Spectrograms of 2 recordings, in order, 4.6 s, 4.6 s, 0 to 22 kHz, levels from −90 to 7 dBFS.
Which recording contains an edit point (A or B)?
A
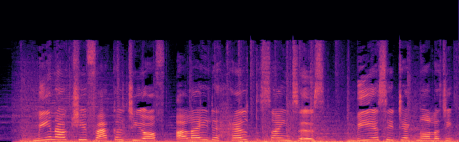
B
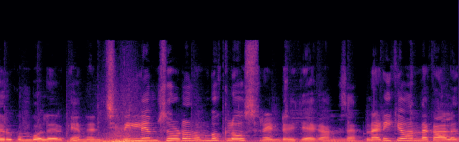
B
